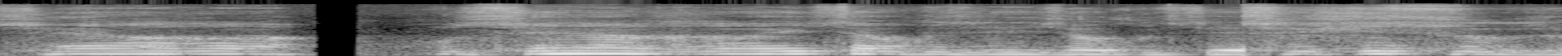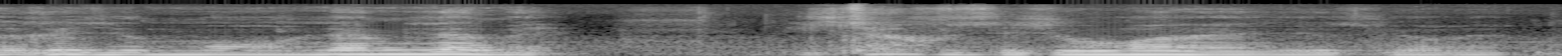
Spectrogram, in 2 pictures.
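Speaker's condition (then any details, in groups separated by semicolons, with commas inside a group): Tongue cancer, partial glossectomy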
